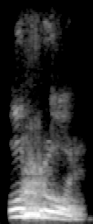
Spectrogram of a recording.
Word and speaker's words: horror: In Portuguese, it is horror. Horror. See, the R's are rolled, but we'll come to that later.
